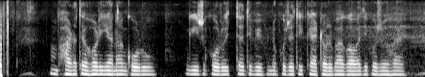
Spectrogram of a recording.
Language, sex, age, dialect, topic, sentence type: Bengali, male, 25-30, Standard Colloquial, agriculture, statement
